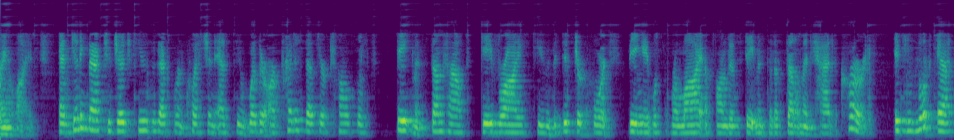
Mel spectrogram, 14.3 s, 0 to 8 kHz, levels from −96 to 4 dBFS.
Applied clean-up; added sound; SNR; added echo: neural mask model DeepFilterNet 3.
